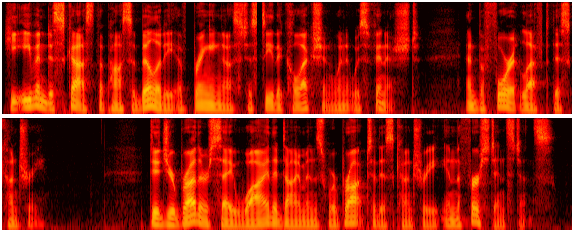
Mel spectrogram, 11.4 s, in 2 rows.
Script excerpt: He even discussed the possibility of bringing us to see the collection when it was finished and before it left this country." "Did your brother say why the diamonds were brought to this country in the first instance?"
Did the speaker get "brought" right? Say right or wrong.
right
